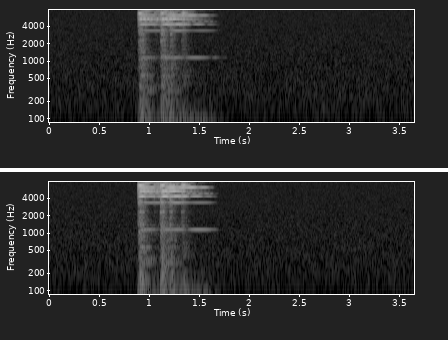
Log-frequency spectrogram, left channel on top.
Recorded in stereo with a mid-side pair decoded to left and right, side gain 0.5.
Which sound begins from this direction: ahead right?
A bell, at 0.9 s.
